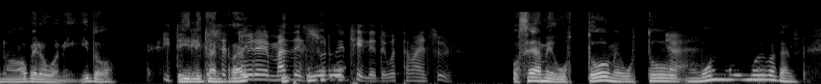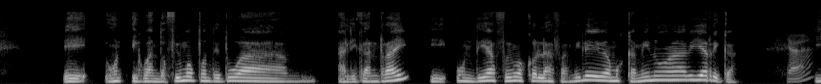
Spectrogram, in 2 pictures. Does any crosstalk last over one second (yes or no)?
yes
